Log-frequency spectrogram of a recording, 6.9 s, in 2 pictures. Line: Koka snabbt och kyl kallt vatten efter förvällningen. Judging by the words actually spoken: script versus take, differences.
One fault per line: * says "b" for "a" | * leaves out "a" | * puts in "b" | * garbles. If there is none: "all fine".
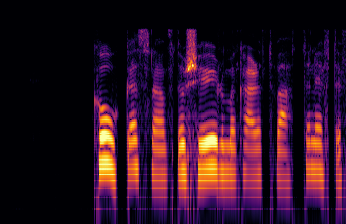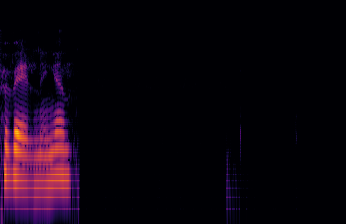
* puts in "med"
